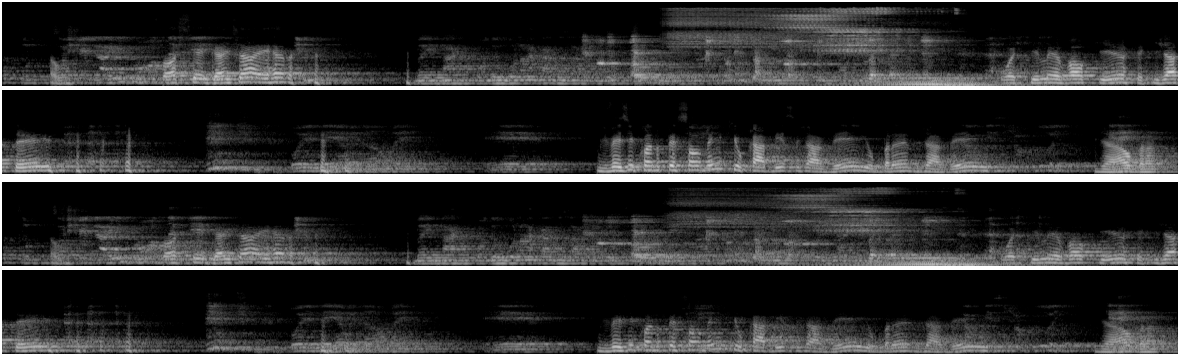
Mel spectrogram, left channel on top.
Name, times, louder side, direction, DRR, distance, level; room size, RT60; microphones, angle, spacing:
voice 1, 0.2-2.1 4.1-7.8 8.1-10.0 12.4-12.7 13.8-15.8 16.6-17.1 18.3-18.9 21.4-22.4 22.8-23.1, left 1 dB, 25° right, -4 dB, 4.4 m, -35 dB
voice 2, 1.6-2.9 10.0-12.3 14.9-15.0 17.7-21.6 22.7-23.3, left 4 dB, 75° left, 11 dB, 0.6 m, -24 dB
sound 1, 5.8-9.6, left 3 dB, 45° left, 1.3 m, -27 dB
12.0 x 10.5 x 8.4 m, 2.3 s
head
